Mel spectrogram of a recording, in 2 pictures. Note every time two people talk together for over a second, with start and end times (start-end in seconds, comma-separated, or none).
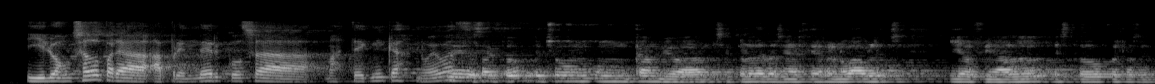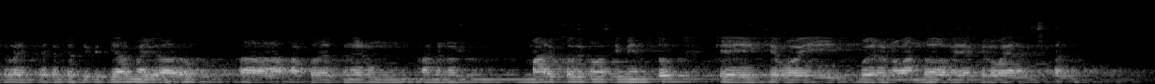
none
